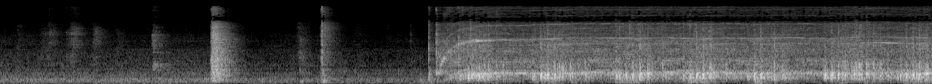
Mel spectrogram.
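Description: Two short knocks, then about four seconds in an electric hand mixer switches on and runs steadily, its beaters whirring and rattling in a stainless steel bowl of cake batter.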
